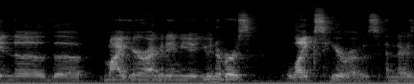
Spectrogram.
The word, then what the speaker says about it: Academia: I feel like an idiot now because you pronounce it Academia and that makes way more sense than the way I pronounce it which is acadamia so yeah I still occas used to those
